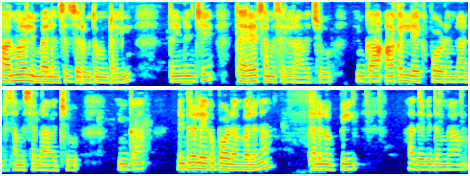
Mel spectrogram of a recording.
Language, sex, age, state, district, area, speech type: Telugu, female, 18-30, Andhra Pradesh, Kadapa, rural, spontaneous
